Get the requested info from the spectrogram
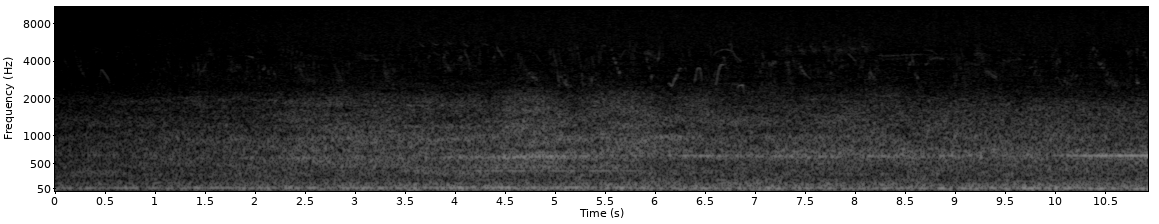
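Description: A distant train approaching, a low rumble with a steady engine whine that grows louder. Small birds chirp high above it throughout.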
